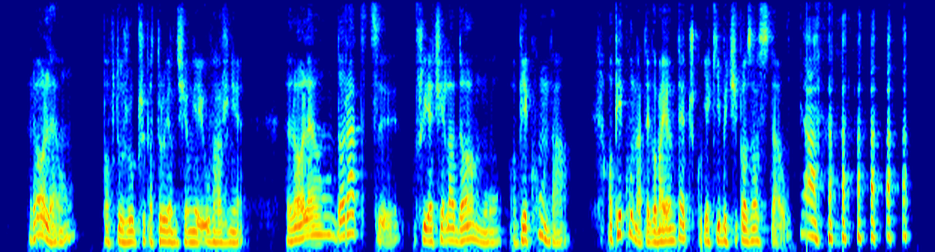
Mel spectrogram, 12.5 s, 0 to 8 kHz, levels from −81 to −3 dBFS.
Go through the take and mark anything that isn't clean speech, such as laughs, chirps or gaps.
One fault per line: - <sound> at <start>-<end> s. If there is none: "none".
- laugh at 10.7-12.2 s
